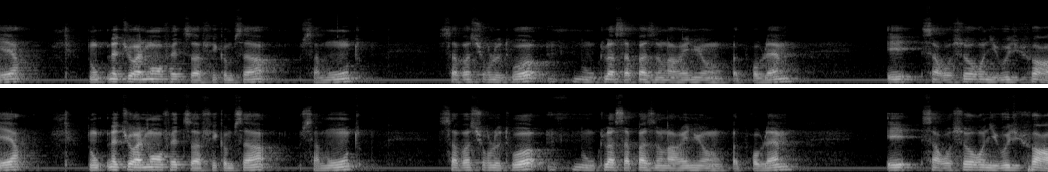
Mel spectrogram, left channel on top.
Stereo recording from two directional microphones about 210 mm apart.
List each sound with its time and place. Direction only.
0.6 s speech: 40° right (ahead or behind)
8.9 s speech: 40° right (ahead or behind)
